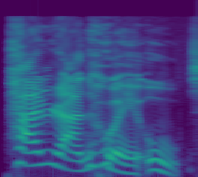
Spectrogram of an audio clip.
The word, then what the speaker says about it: 幡然悔悟: 那下一个刊物七十七集里面，你讲一个幡然悔悟，其实正确的读音是幡哦，所以是念幡然悔悟。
